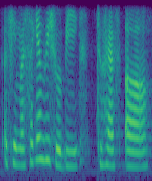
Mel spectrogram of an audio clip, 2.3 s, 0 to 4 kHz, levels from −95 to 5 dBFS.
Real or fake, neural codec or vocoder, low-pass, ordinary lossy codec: real; none; 3.6 kHz; none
